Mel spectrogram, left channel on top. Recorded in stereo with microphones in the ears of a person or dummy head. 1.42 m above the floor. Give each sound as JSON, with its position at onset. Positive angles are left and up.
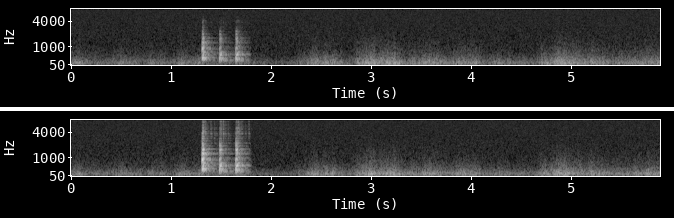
{"t": 1.3, "sound": "knocking", "side_deg": -75}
